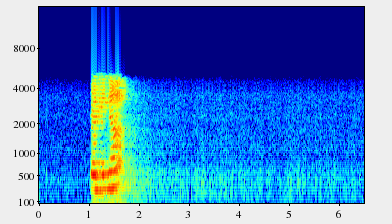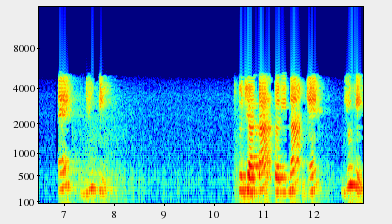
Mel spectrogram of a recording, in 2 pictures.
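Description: A woman speaks clearly in short phrases, close by.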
